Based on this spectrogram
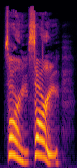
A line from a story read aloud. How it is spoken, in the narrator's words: Guy cries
